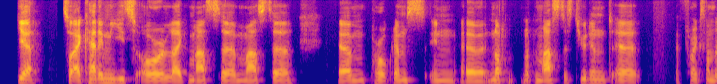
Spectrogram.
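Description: A man speaks with a German accent. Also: dry, close sound with no echo. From Germany. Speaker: music student and podcast host. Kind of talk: casual interview. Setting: video call. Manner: halting, many fillers.

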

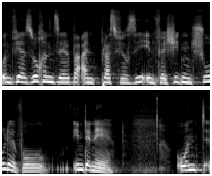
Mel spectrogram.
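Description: A woman at a fairly slow pace, medium in pitch, with ordinary pitch variation. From Burundi. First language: Kirundi or French, not German (speaking German). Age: 50s. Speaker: nun, head of a religious order. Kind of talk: radio interview. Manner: halting, with fillers.

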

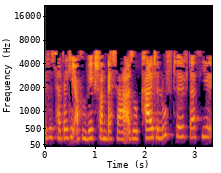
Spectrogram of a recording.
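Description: Speaking at a fairly quick pace, a woman uses a high-pitched voice with fairly even intonation. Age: 20s. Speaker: pediatric doctor. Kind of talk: interview.

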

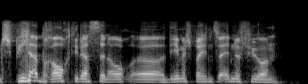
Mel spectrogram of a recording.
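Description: A man speaks at a medium pitch with fairly even intonation in an ordinary speaking voice. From Germany, Magdeburg. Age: 30s. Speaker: football fan, podcast guest. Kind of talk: casual chat. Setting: remote call.

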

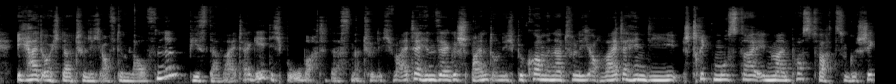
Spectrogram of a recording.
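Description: The speech comes very fast with hardly any pauses and a slight Westphalian accent. Noticeable background noise runs underneath. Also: woman, medium pitch for a woman, ordinary pitch variation. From Westphalia, Germany. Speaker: podcast host and yarn shop owner. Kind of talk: casual solo podcast monologue.

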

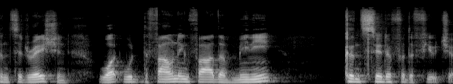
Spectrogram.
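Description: A man with a Danish accent at a medium pitch, on a very clean recording with a silent background. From Denmark. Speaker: car designer. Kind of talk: interview.

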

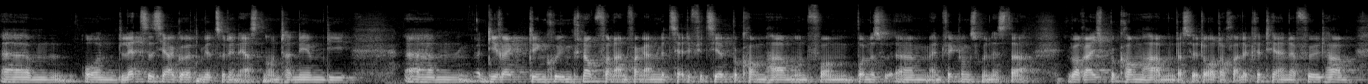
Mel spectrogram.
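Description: A man's medium-pitched voice at a moderate pace, with very even loudness and fairly even intonation, plus noticeable background noise and audible room echo. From Germany, Kassel (northern Hesse). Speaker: company founder and managing director. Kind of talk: interview.

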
